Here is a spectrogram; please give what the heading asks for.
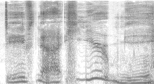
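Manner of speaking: high, slow stoner voice; goofy spaced-out drawl; Tommy Chong. Acted. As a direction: drag out here, then drop on man. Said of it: "is just Tommy Chong from fucking my childhood".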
